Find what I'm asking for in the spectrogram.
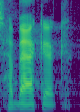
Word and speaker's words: Habakkuk: It's Habakkuk, whatever.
